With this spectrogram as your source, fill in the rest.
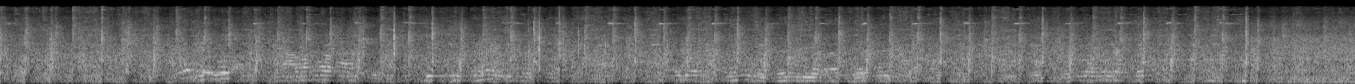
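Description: A wooden hand loom clacks in a quick, steady rhythm.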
